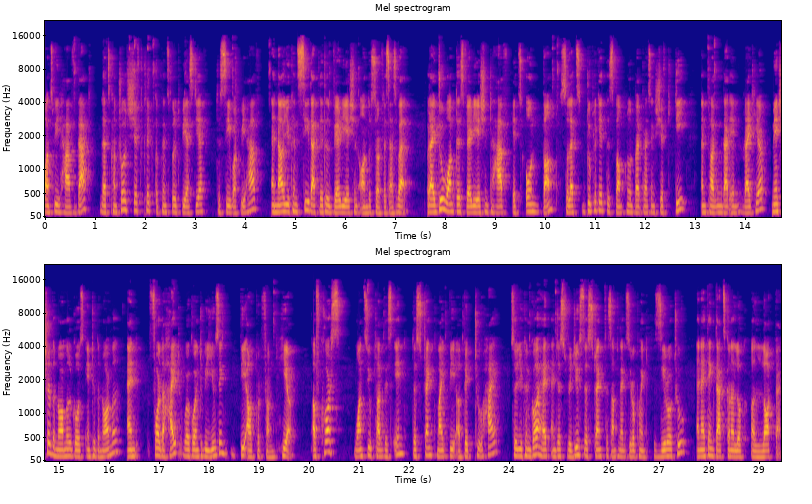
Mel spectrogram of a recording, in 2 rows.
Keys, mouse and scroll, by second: 0.9 middle click, 1.7 click, 2.3 ctrl+shift+click, 2.7 middle click, 3.8-4.5 drag, 5.4-5.9 ctrl+middle drag, 6.4 shift+middle click, 10.2 click, 12.1 shift+d, 17.3 middle click, 18.1 middle click, 19.4-21.5 drag, 21.6 middle click, 22.9 ctrl+middle click, 24.0 middle click, 25.0-27.5 drag, 27.8-28.7 ctrl+middle drag.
